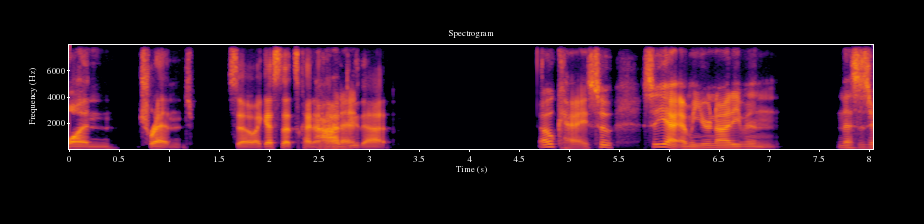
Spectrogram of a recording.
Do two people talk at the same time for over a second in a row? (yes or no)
no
